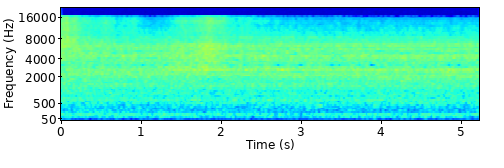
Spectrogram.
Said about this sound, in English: It is a very cool looking truck. Look at that. Right there.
